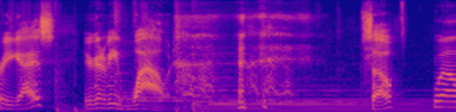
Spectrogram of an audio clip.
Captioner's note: laughs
